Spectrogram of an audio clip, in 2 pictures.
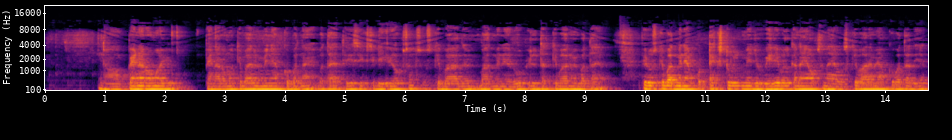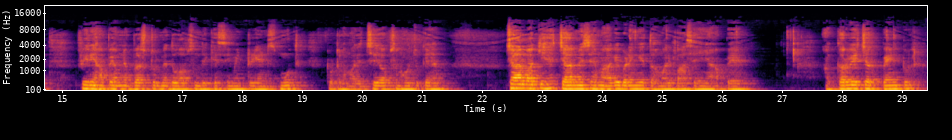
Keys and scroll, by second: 24.3 space.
